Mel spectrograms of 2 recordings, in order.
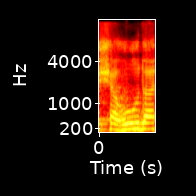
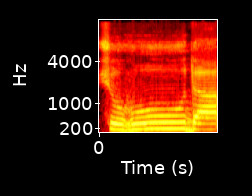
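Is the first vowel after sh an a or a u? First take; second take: a; u. First: The first vowel is an a sound. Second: The first vowel is a u sound. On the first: The speaker calls it wrong. "इसको शहूदा नहीं पढ़ना" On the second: The speaker calls it right. "शीन के ऊपर पेश है"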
